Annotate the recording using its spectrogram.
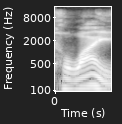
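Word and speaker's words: Hawaiʻi: they get into the Hawaiian pronunciation Hawaii. It's all about that little mark between the two eyes. It's called an Okina. And it's not just decoration. It signals a glottle stop.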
